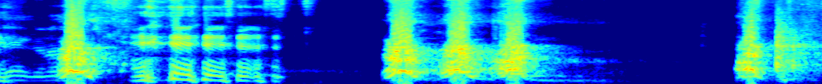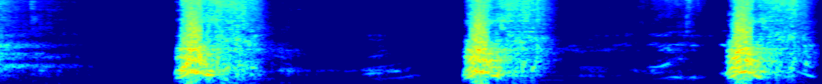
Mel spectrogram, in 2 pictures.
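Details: German Shepherd in Perumbavoor, provoked by visitors in a dog challenge test of biting. Single and double harsh barks repeated every second or two over eight seconds, with people talking between bursts.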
